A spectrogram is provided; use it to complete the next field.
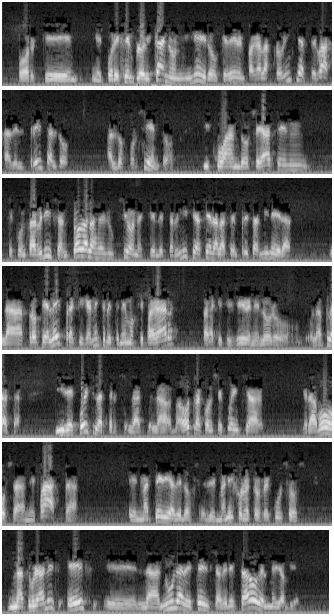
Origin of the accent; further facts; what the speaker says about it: Comodoro Rivadavia, Chubut, Argentina; Yo soy de Comodoro Rivadavia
